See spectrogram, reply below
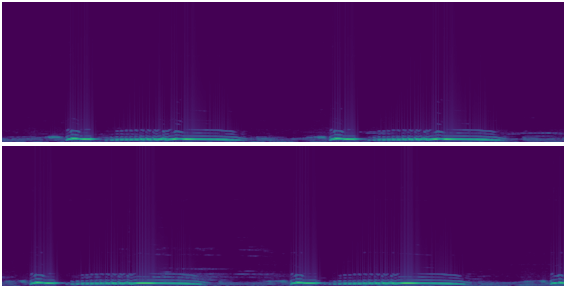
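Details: White dove calling vigorously, a recording meant to lure or tutor young or reluctant doves and to stir males to breed: four rolling, throaty coos, each a sharp opening note then a long wavering purr sliding downward, spaced about every two and a half seconds.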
